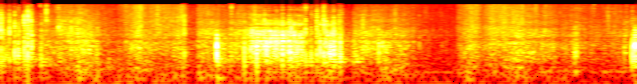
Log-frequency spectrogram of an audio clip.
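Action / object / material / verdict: scrape / plastic bubble wrap / plastic / none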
